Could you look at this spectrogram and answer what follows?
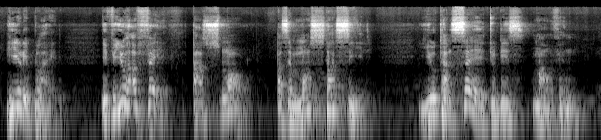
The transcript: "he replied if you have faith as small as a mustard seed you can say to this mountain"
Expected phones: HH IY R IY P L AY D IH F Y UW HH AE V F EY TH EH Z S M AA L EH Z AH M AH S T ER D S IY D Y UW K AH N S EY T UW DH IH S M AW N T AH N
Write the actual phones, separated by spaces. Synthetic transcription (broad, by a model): HH IY R IY P L AY D IH F Y UW HH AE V F EY TH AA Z S M AA L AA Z AH M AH S T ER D S IY D Y UW K AH N S EY T UW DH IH S M AW N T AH N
